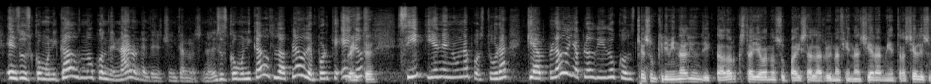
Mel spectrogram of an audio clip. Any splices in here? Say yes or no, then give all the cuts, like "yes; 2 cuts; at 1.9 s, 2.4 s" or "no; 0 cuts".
yes; 1 cut; at 6.4 s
